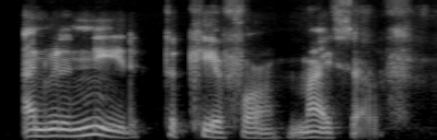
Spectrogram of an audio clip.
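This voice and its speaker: A woman speaks at a very slow pace with vocal fry and very wide pitch swings. The background is quiet. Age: 70s. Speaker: personal care attendant. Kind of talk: testimony. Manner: formal.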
